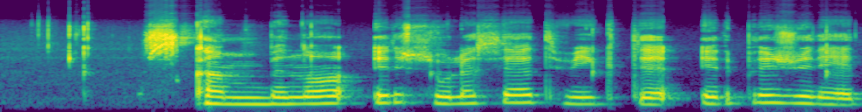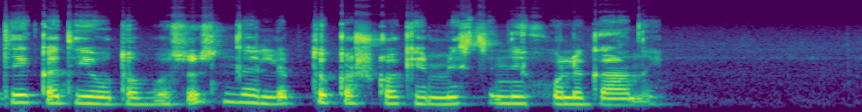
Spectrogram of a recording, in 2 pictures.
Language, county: Lithuanian, Kaunas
